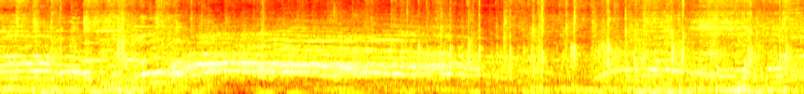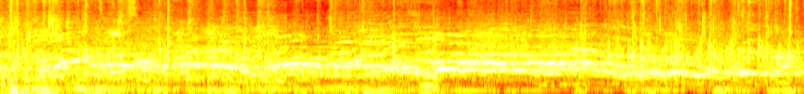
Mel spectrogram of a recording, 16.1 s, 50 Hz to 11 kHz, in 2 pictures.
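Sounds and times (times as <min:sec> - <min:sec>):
crowd cheering and shouting: 0:00.0 - 0:16.0
music: 0:00.0 - 0:16.0.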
